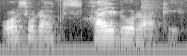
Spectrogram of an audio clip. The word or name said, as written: Orthodoxhydooraki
